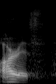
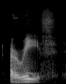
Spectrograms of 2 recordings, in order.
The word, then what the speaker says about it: Arif: by to Parliament and they'll say well why are they calling you arith you told me your name is Arif and I say to them because most white folks can't pronounce Arif and I'm not a guitar riff right from a song but there the nomenclature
